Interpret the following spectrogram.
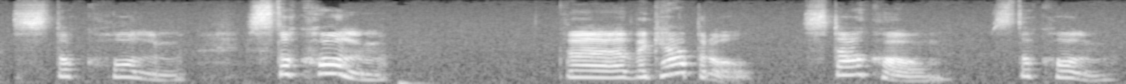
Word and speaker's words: Stockholm: Stockholm. That's how you pronounce it, not Stockholm. That sounds so fucking weird.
